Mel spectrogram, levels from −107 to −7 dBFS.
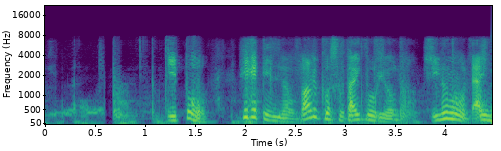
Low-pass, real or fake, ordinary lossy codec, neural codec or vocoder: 7.2 kHz; fake; Opus, 16 kbps; codec, 16 kHz in and 24 kHz out, 0.6 kbps, FireRedTTS-2 codec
